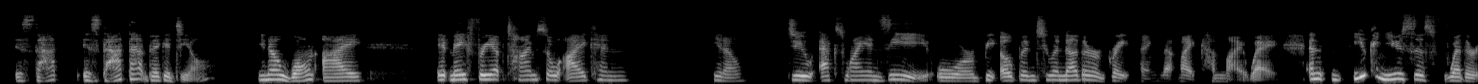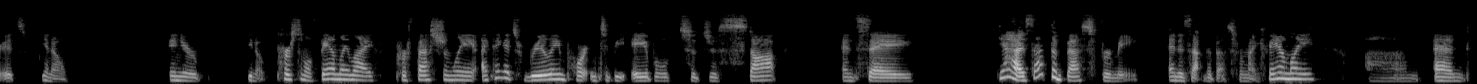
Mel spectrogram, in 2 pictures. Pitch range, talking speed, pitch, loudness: 170-225 Hz, 175 wpm, 200 Hz, -27 LUFS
